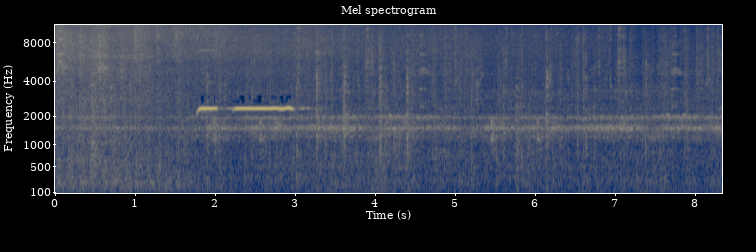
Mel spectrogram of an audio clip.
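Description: A steam locomotive whistle gives a short blast and then a longer one about two seconds in, over the steady rumble of a goods train rolling past with wheels clicking over the rail joints.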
